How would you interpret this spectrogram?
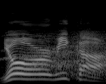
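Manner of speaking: high, loud shared shout; group eureka. Shown as a demonstration. Author chanting with the children, high and loud. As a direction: call it out together on the count. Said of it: "let's say that together".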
